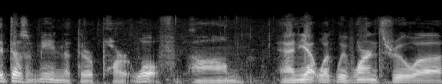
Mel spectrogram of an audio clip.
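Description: His pitch sits fairly low and his pace is fairly slow. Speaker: guest. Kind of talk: interview answer. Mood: relaxed, amused. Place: studio.

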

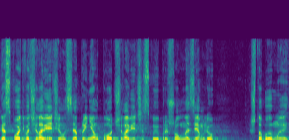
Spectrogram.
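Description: A man speaks in a raised, projected voice with a bright, sharp tone. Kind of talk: festive address speech. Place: stage.

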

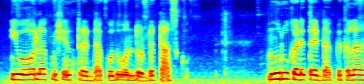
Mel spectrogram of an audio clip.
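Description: A woman with a dark, mellow tone speaks with fairly even intonation. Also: medium pitch for a woman. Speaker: tailoring YouTuber. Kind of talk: tutorial.

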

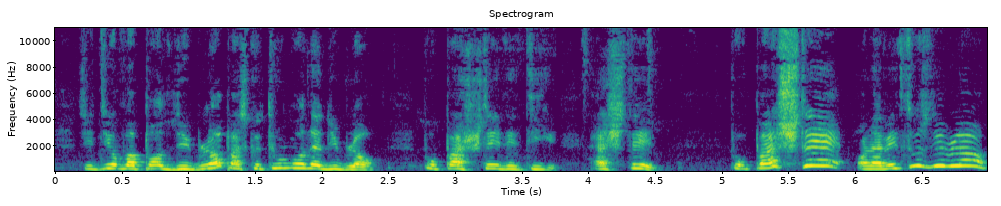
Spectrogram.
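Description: Over very wide pitch swings, a woman speaks at a high pitch. Her tone is dark and mellow. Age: 80s+. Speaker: pioneer naturist. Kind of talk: interview answer. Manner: reminiscing, conversational. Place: home room. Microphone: phone near.

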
